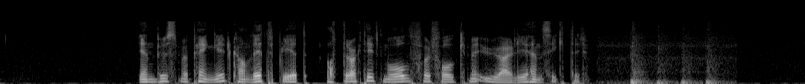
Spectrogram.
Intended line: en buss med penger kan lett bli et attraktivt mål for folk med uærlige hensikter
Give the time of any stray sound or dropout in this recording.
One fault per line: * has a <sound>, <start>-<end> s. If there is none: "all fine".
* has a thud, 6.3-7.3 s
